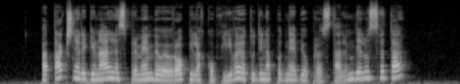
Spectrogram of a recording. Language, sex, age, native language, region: Slovenian, female, 18-29, Slovenian, Coastal Karst region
